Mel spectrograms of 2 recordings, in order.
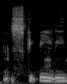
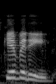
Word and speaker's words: Skibidi: it ended up on Speedy toilet I have toe you're saying it wrong it's skibidi don't the brck alpas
